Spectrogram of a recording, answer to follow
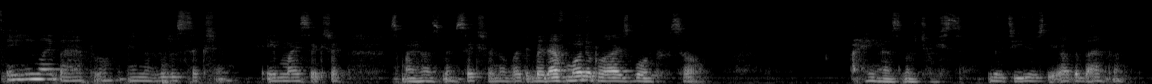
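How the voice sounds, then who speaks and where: In a very deep, low voice, a woman speaks at a moderate pace with lively intonation and long, frequent pauses. Audible room echo surrounds her. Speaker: beauty and lifestyle vlogger. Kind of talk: casual vlog chat, makeup tutorial. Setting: at home in her bathroom.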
